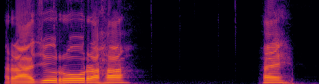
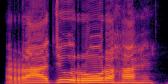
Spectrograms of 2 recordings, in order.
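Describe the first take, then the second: First: Slow dictation. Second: Each word spaced out for writing; slow dictation. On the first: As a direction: dictate it again, slowly, to the class. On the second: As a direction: say it slowly so students can write. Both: Shown as a demonstration. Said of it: "teacher dictating example slowly".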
